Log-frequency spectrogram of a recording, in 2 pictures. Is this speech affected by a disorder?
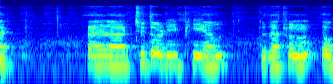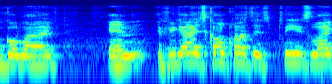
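Yes: cerebral palsy; from birth.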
